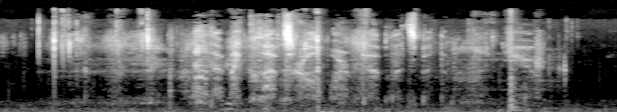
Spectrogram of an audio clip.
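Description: Latex surgical gloves being stretched, snapped and rubbed close to the microphone: a string of sharp crackles and snaps, busiest in the middle.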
